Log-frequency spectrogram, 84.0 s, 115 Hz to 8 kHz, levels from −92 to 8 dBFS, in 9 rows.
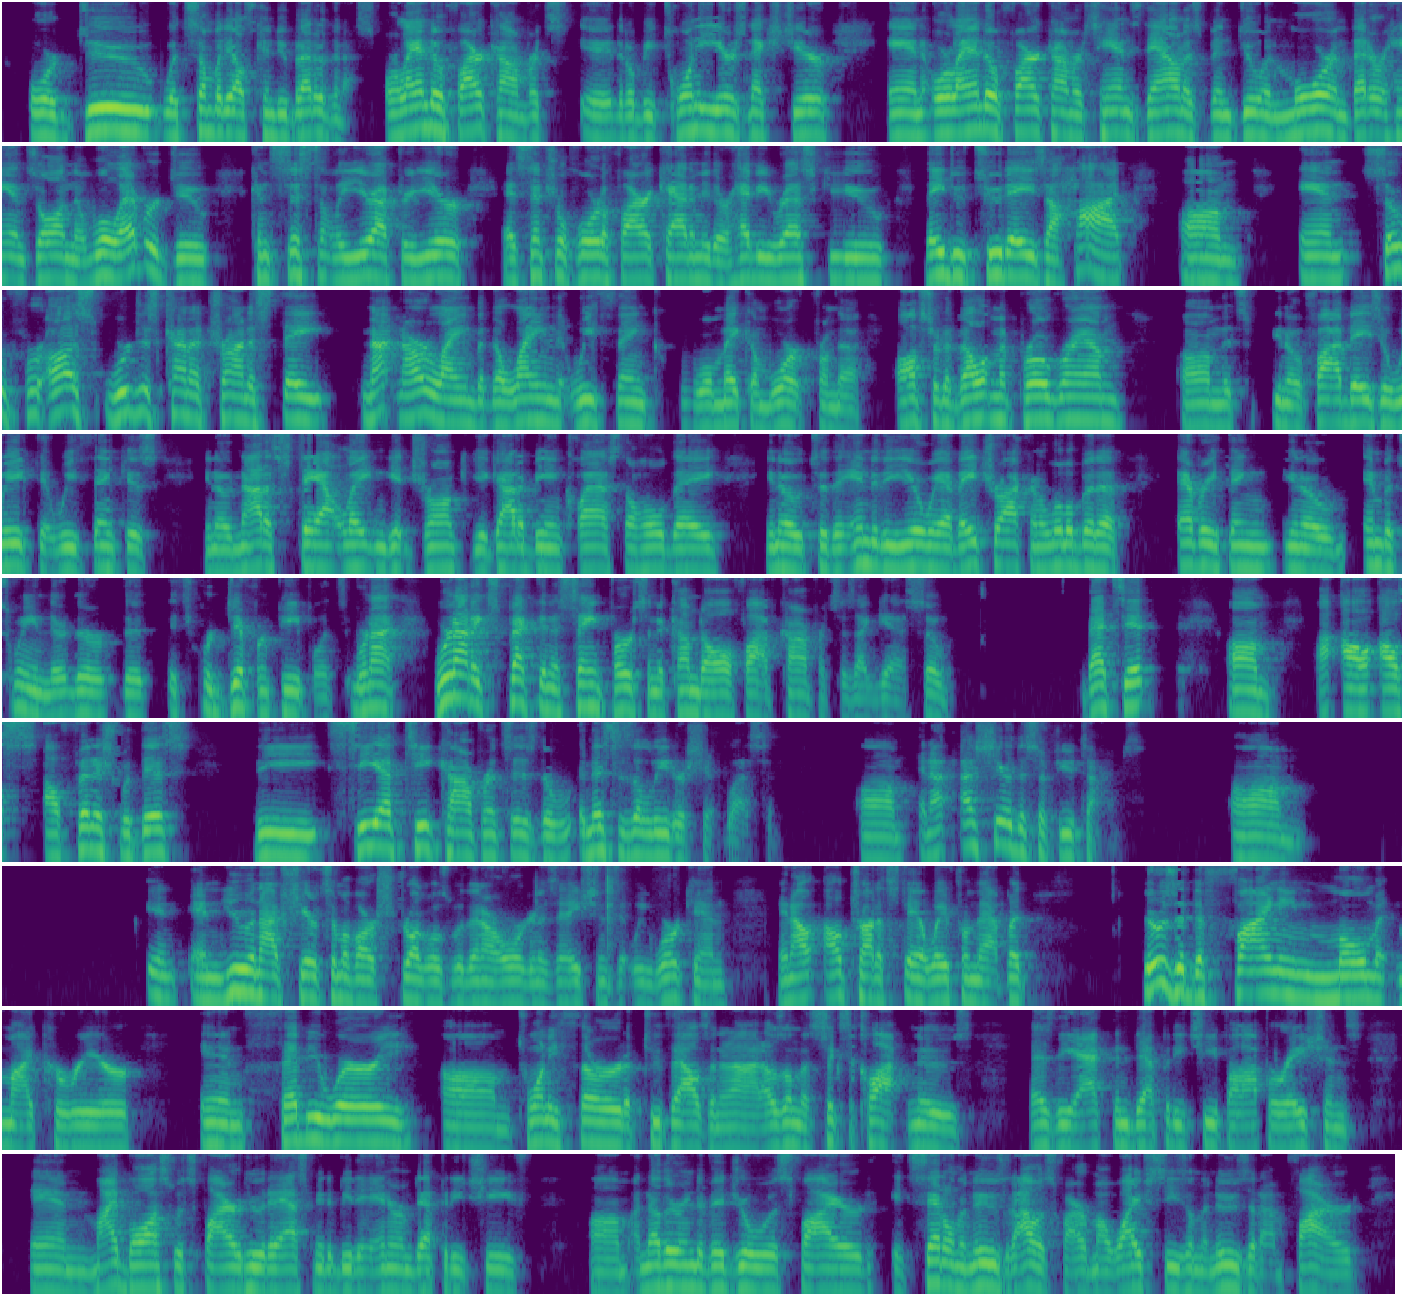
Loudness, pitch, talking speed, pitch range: -22 LUFS, 140 Hz, 205 wpm, 125-150 Hz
